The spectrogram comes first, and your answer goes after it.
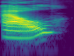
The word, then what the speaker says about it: awl: Oh, and you will need an L, which is spelled AWL, which I will show you when we get to that.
